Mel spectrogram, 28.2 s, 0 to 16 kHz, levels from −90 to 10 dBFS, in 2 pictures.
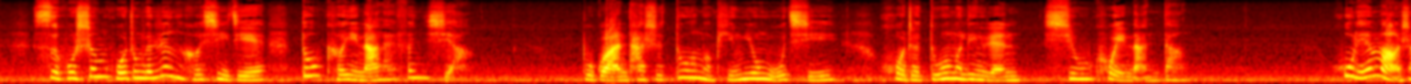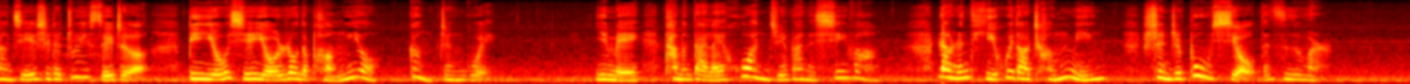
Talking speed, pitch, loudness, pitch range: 180 characters per minute, 210 Hz, -17 LUFS, 195-250 Hz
